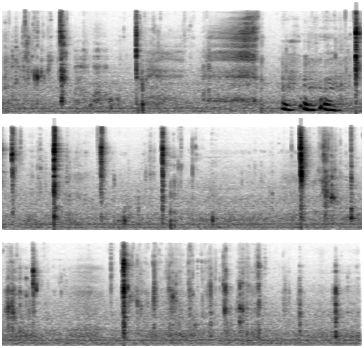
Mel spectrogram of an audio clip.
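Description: Close-miked chewing and biting of fried chicken: wet mouth clicks and smacks scattered through, a short crunch about three seconds in, and a few brief hums just after four seconds.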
